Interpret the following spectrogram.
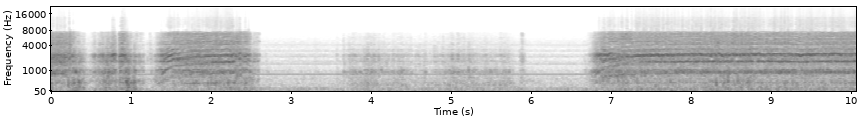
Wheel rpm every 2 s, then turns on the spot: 120, 60, 10, 100, 230.
2-6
